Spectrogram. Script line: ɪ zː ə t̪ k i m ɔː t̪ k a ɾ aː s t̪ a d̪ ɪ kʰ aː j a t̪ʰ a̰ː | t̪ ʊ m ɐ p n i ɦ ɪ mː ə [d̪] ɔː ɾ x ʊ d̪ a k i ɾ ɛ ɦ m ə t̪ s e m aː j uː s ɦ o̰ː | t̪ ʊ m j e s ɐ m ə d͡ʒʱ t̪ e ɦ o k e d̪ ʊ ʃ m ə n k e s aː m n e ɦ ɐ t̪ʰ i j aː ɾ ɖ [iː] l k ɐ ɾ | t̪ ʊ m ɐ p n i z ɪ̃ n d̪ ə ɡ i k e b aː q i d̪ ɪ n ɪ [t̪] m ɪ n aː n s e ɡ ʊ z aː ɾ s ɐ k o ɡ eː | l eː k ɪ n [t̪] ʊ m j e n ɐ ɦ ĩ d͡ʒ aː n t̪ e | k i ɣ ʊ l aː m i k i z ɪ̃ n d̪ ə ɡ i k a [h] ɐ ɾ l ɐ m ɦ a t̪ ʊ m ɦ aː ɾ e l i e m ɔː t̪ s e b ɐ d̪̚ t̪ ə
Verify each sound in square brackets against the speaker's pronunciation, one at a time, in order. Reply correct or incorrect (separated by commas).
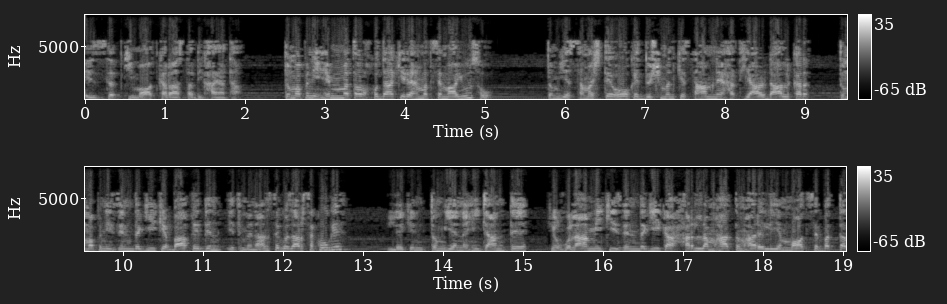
incorrect, incorrect, correct, correct, correct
